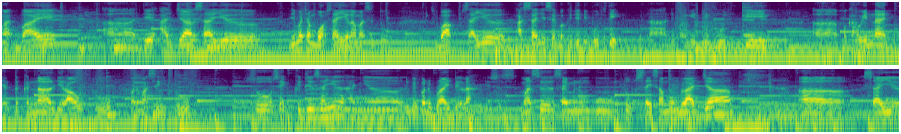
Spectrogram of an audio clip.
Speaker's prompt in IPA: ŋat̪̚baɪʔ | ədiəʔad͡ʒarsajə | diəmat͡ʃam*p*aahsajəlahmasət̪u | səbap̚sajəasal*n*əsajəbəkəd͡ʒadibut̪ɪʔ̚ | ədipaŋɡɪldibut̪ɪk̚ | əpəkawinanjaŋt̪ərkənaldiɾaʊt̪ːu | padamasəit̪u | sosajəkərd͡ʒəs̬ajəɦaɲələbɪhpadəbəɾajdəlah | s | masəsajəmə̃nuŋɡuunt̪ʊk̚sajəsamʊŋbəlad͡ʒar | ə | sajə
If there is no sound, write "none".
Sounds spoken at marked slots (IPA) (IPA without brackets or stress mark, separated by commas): b, ɲ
